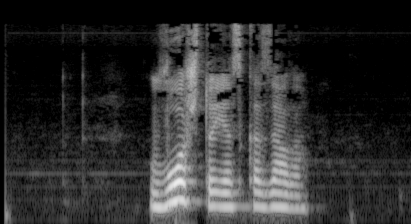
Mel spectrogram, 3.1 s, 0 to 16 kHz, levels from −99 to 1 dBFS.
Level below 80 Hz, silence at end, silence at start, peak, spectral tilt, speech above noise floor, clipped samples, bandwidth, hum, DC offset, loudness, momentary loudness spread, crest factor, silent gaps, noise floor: -66 dBFS; 0.8 s; 1.15 s; 0 dBFS; -4.5 dB/octave; 48 dB; under 0.1%; 11.5 kHz; none; under 0.1%; -19 LUFS; 14 LU; 22 dB; none; -66 dBFS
